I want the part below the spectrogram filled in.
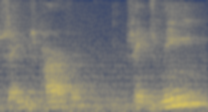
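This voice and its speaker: Very slow speech from a man, wrapped in strong room echo. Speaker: preacher. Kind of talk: sermon. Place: church.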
